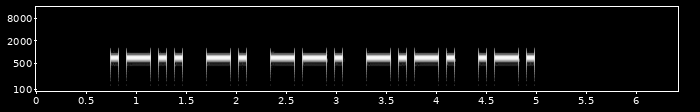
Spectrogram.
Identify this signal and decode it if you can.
Morse code, heard as a keyed tone, about 15 wpm, 700 Hz. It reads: LNGCR
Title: Code Groups - 5 Letters - 15wpm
